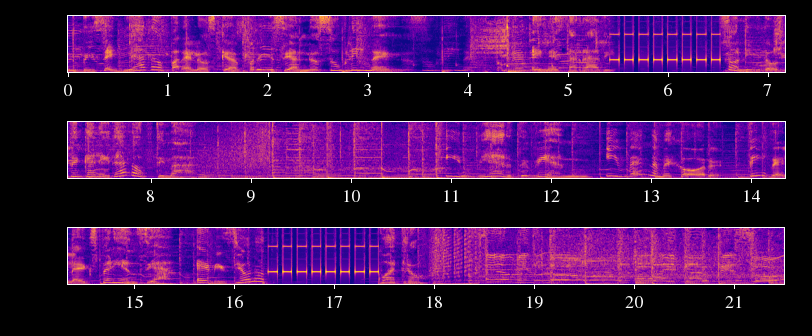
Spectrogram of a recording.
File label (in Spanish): Arte Ambient FEM Otono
